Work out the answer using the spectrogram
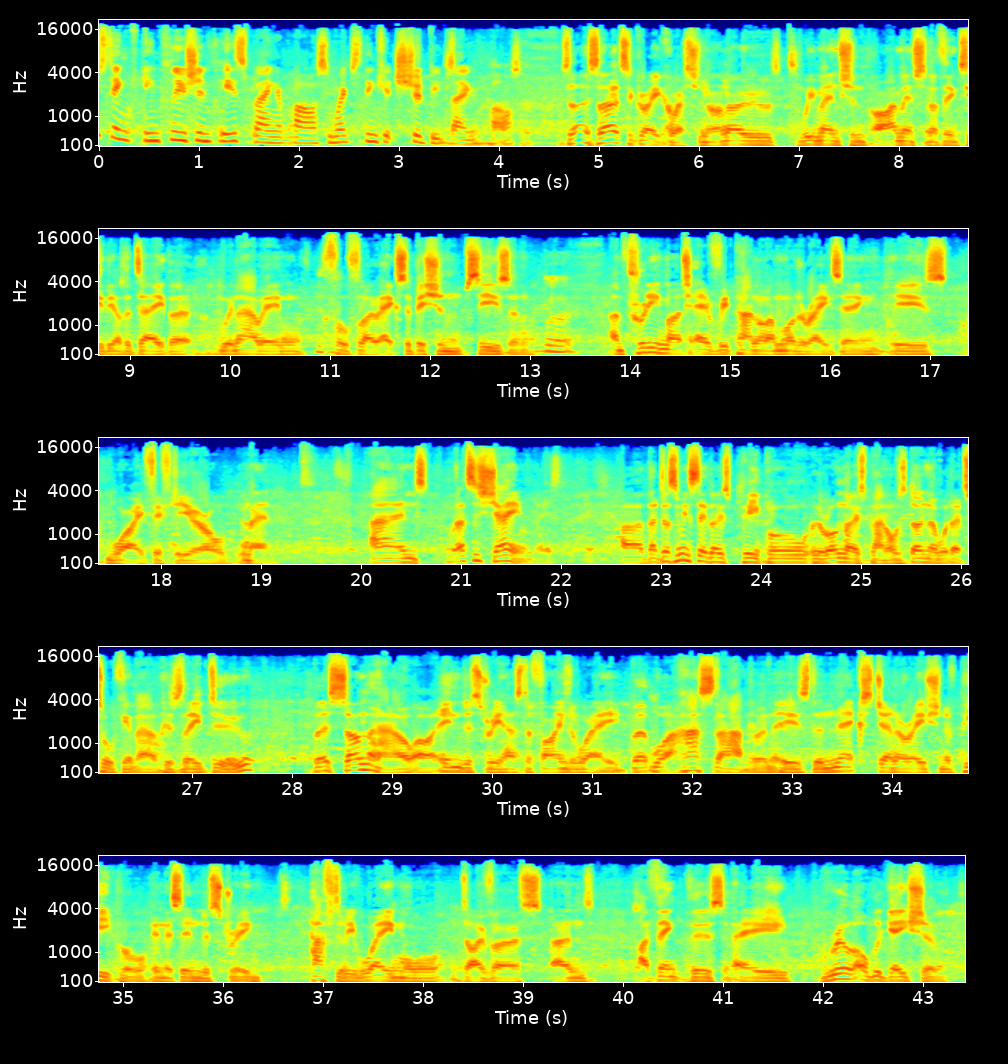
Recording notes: live from the FIX Trading Community EMEA Trading Conference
